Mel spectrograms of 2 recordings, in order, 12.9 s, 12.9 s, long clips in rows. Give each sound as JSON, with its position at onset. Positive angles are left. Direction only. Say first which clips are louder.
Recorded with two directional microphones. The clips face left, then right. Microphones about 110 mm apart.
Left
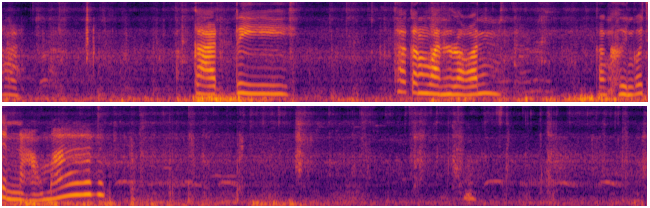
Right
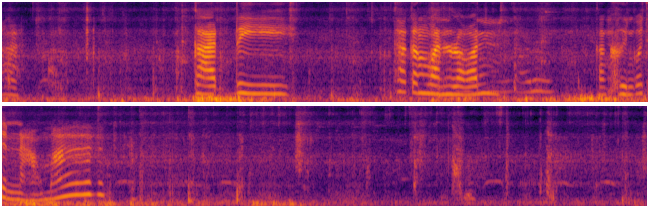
{"t": 1.9, "sound": "speech", "louder": "even", "side_deg": 15}
{"t": 3.9, "sound": "speech", "louder": "left 1 dB", "side_deg": 25}
{"t": 10.9, "sound": "a sound", "louder": "right 2 dB", "side_deg": -90}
